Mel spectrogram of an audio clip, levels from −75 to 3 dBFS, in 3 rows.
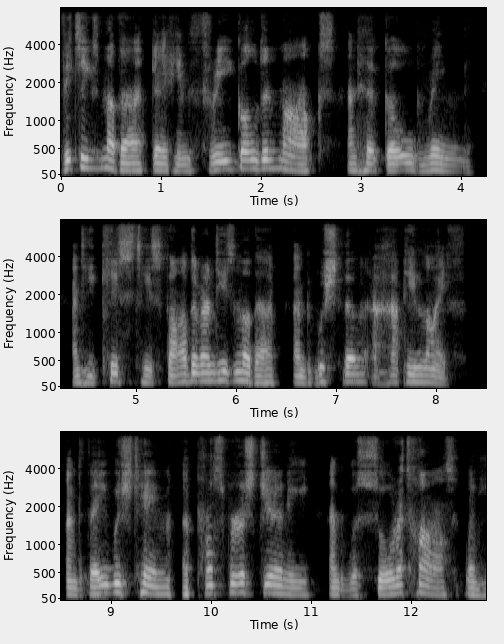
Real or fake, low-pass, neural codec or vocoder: fake; 7.2 kHz; codec, 44.1 kHz, 2.6 kbps, DAC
